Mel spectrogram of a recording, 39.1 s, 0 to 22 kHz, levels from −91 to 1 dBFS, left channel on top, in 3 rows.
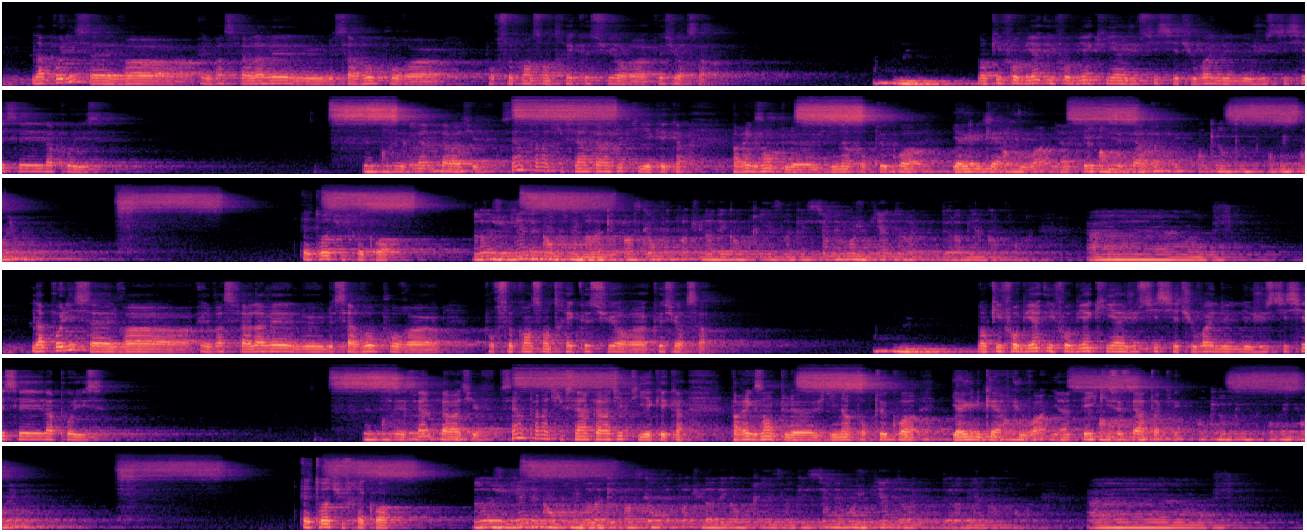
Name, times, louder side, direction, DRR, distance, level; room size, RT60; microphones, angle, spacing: voice 1, 0.3-4.4 4.8-7.1 9.8-14.0 16.9-22.2 22.5-24.7 29.0-30.0, right 3 dB, 40° right, 7 dB, 0.4 m, -26 dB
voice 2, 8.7-9.3 16.6-17.7 21.8-22.3 22.8-23.3 23.9-24.7 25.0-26.4 30.8-36.4 36.9-38.4, equal, 60° left, 0 dB, 2.2 m, -29 dB
sound 1, 16.2-17.0 18.1-19.2 21.0-21.7 23.2-23.3 23.7-24.4 25.3-26.0 27.2-28.3 29.2-30.2 31.2-32.2, left 4 dB, 35° left, 1.0 m, -34 dB
18.0 x 11.5 x 5.1 m, 2.4 s
head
